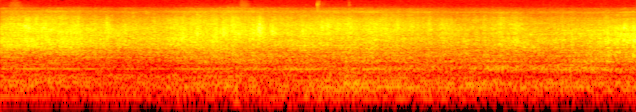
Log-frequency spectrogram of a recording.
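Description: An aircraft passing overhead, heard as a steady rushing engine noise.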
